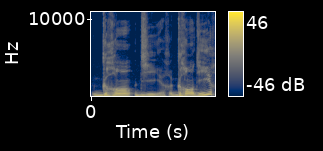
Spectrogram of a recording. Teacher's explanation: So a and together, it goes in the nose. So it means that I don't hear any N, and everything is going in the nose. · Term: nasal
